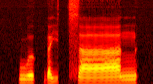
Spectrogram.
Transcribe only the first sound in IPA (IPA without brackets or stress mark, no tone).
w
